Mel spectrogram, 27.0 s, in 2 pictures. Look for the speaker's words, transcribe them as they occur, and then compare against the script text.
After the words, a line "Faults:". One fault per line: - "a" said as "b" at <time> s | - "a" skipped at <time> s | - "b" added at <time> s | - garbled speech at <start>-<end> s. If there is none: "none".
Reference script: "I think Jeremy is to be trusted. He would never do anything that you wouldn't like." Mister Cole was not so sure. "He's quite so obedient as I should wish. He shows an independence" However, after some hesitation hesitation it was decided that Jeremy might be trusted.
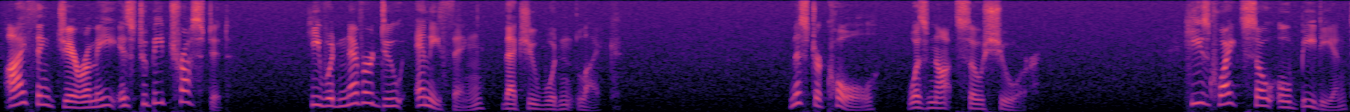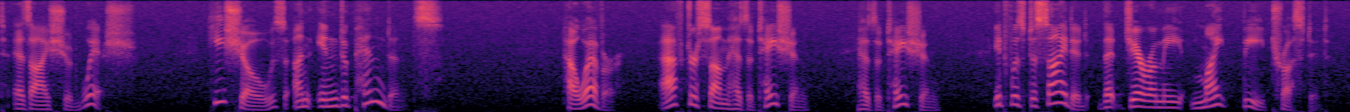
"I think Jeremy is to be trusted. He would never do anything that you wouldn't like." Mister Cole was not so sure. "He's quite so obedient as I should wish. He shows an independence" However, after some hesitation hesitation it was decided that Jeremy might be trusted.
Faults:
none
